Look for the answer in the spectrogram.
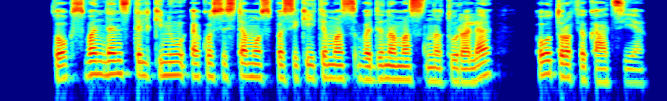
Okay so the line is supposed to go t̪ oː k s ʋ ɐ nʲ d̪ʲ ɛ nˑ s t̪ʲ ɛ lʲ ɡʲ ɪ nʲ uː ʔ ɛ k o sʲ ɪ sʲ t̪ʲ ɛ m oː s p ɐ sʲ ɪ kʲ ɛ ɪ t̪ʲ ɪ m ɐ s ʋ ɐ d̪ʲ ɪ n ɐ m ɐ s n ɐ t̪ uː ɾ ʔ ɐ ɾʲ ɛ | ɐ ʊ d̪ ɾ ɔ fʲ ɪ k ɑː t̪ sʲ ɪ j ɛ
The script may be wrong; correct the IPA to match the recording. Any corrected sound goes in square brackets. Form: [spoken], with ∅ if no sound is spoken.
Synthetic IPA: t̪ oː k s ʋ ɐ nʲ d̪ʲ ɛ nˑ s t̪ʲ ɛ lʲ [kʲ] ɪ nʲ uː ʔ ɛ k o sʲ ɪ sʲ t̪ʲ ɛ m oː s p ɐ sʲ ɪ kʲ ɛ ɪ t̪ʲ ɪ m ɐ s ʋ ɐ d̪ʲ ɪ n ɐ m ɐ s n ɐ t̪ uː ɾ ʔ ɐ [lʲ] ɛ | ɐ ʊ [t̪] ɾ ɔ fʲ ɪ k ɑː t̪ sʲ ɪ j ɛ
